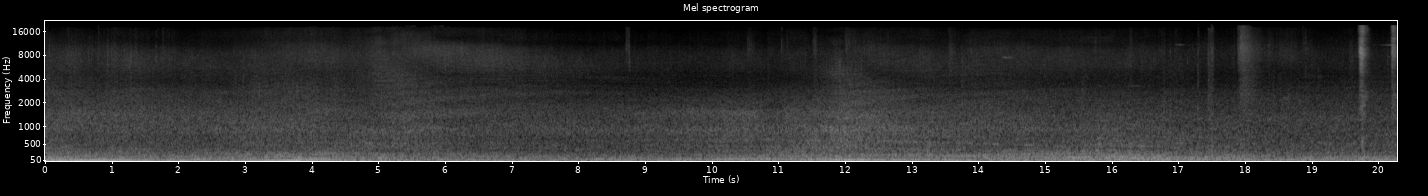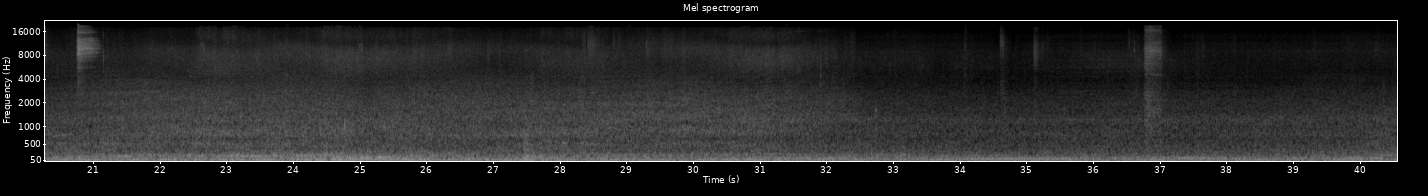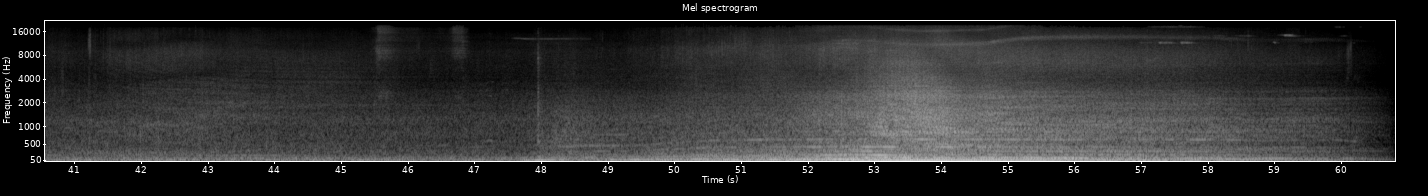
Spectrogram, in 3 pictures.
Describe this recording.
Standing in front of Patati Patata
